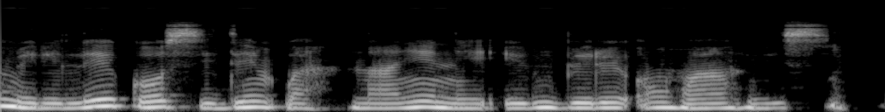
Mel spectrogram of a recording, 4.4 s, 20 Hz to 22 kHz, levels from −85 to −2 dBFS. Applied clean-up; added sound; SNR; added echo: none; none; none; none.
